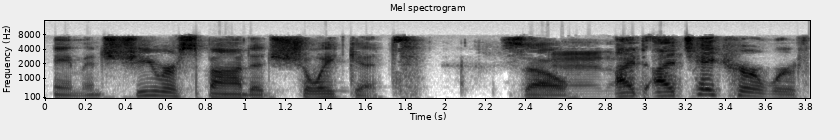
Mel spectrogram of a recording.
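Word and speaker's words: Shoichet: I think her last name is pronounced Shoikit. Rebecca Shoikit, because she told me that on Twitter.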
